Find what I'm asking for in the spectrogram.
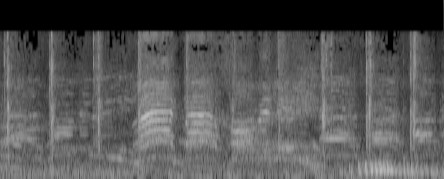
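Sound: protest crowd chanting slogans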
